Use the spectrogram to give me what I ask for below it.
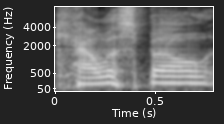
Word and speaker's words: Kalispell: Is that word Kalispell? Is that how that's pronounced? – Yep.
